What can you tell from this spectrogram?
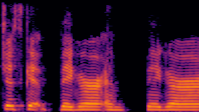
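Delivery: ordinary delivery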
